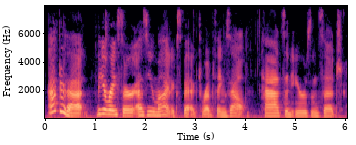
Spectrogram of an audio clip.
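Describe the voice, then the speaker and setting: A woman reading a children's picture book aloud in an expressive, deliberate storyteller's way. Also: mid-range voice, gravelly. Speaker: children's story time host.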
